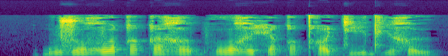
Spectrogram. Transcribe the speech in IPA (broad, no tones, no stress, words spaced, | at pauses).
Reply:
ɓuzo ʁu qɤqeʁɤ bʱo ʁiheqoqʰo cidʱiχɯ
